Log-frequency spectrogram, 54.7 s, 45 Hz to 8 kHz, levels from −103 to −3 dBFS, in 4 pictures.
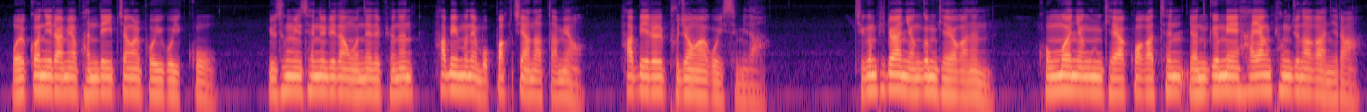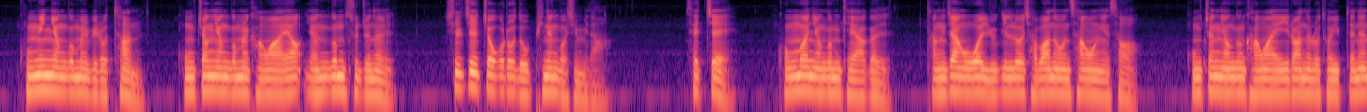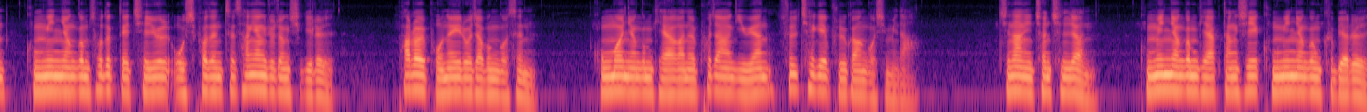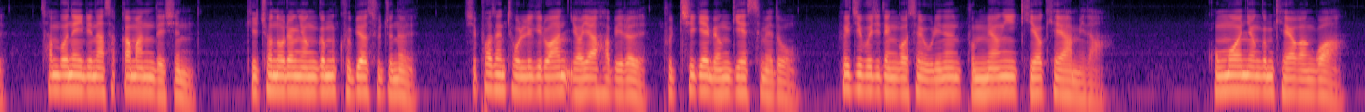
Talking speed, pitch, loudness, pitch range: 320 characters per minute, 110 Hz, -27 LUFS, 100-120 Hz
